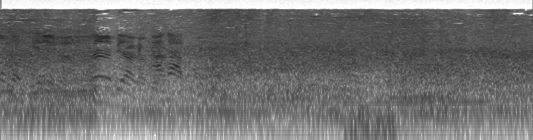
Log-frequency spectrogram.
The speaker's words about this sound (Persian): آزادی پارک، پارک آزادی. واو چقدر ماشین موتور میاد میره، پارک آزادی.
